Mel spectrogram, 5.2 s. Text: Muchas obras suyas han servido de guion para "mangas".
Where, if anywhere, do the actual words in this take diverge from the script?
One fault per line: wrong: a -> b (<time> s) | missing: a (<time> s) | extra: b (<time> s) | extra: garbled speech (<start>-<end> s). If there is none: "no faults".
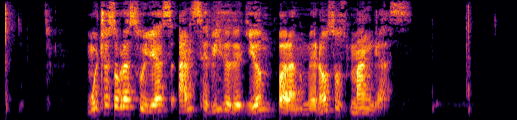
extra: numerosos (3.0 s)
